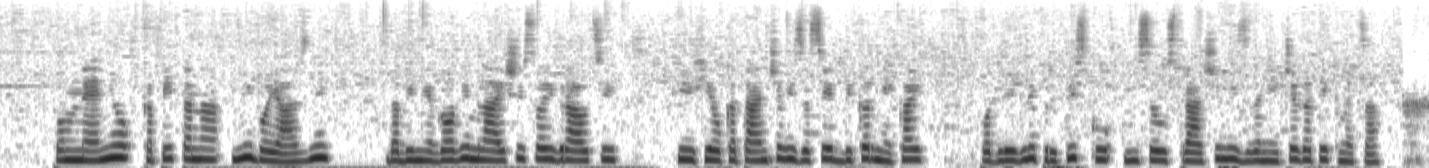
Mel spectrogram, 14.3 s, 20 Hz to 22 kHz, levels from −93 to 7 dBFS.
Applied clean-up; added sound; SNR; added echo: classical method Wiener filter.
